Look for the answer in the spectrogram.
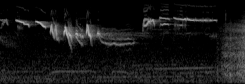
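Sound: bird chirping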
